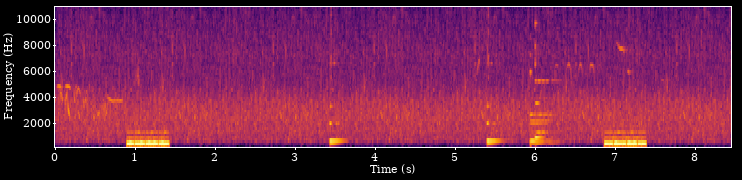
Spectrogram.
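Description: Short electronic chimes sound now and then.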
